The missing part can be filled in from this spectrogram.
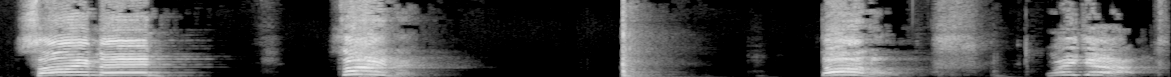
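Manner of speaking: rising calls, loud and high; calling out. Acted. Jesus calling loudly to wake a distracted Peter. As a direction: call a daydreamer back to attention.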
